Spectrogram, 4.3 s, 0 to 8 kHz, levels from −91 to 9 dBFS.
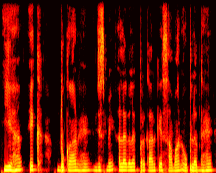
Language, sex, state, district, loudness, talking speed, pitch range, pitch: Hindi, male, Jharkhand, Ranchi, -17 LUFS, 165 wpm, 145-155 Hz, 150 Hz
